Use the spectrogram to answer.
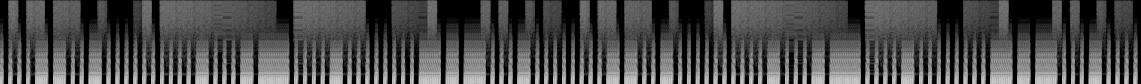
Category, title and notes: Instrument samples > Percussion
This 168bpm Drum Loop is good for composing Industrial/Electronic/Ambient songs or using as soundtrack to a sci-fi/suspense/horror indie game or short film.
Soundtrack, Loop, Underground, Weird, Ambient, Loopable, Drum, Packs, Alien, Industrial, Samples, Dark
